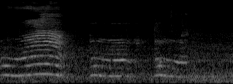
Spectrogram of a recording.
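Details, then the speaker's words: Newborn boy crying in short, high-pitched wails with brief pauses, being settled in a hospital incubator and not liking it; infant cry. "doesn't like it not sure he's going to settle unless we get him out"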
